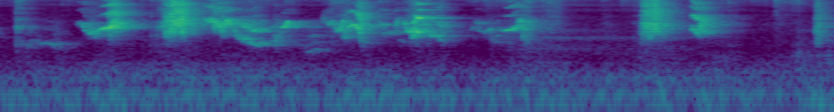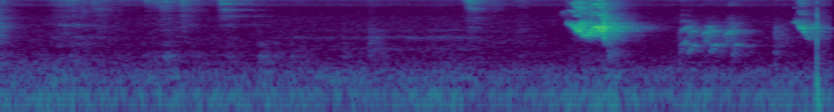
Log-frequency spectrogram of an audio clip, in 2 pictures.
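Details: Pet budgerigars chattering in a relaxed, happy mood: bursts of quick high chirps, squeaks and scratchy warbles in the first three and a half seconds, a quiet stretch, then another short chirpy burst near seven seconds over a faint low hum.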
